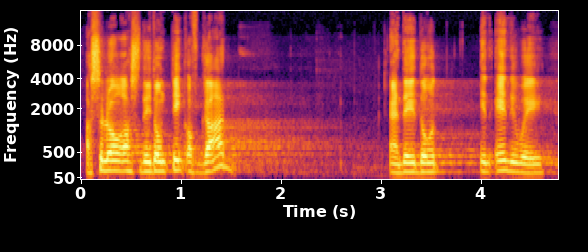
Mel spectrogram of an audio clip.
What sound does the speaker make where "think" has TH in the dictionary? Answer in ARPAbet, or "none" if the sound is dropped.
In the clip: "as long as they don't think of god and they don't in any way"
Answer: T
